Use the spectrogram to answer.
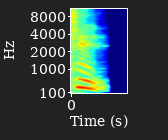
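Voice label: voice Korean, keytone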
